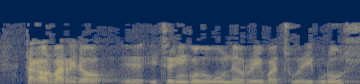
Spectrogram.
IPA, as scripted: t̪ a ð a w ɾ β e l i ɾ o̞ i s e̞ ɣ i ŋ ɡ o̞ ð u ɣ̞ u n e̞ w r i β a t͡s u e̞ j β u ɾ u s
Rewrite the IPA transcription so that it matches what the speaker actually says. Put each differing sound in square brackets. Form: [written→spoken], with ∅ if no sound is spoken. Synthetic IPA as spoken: t̪ a [ð→ɣ] a w ɾ β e [l→r] i ɾ o̞ i [s→t͡s] e̞ ɣ i ŋ ɡ o̞ ð u ɣ̞ u n e̞ w r i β a t͡s u e̞ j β u ɾ u s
